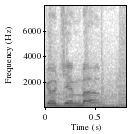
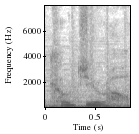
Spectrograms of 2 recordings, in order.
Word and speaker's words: Kojiro: The way he deliberately mispronounces my name really bothers me. It bothers me so much that the anger boiling inside me gives me strength to open my mouth once more. It's Kojiro.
